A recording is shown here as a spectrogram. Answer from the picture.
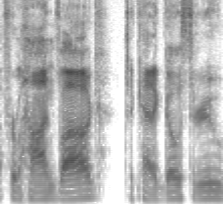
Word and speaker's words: Hanwag: say dude I I love that you said Han vog that's that's the that's the proper pronunciation of the brand so you know kudos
